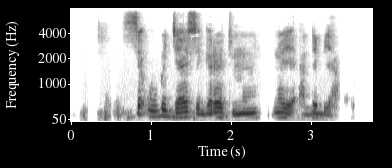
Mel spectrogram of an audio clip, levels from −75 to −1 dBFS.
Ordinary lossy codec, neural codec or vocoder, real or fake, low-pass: Opus, 64 kbps; none; real; 7.2 kHz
